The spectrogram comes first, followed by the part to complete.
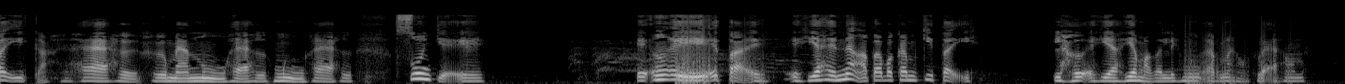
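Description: Throughout the speech a grainy, hissy texture sits over everything, with roughened tones and smeared consonant attacks, and nothing is heard above 10.6 kHz. This is heavy Vorbis compression, which fits a low bitrate of around 30 kbps. The codec likely kept only a smooth spectral outline plus a coarsely quantised residue, so fine treble detail turned into noise of similar energy, and the top of the spectrum was cut away entirely.

From 6.76 to 7.66 s a burst of gritty crackle tears across the sound and then stops. This is processor overload crackle. The processor repeatedly failed to finish its small audio buffers on time, each lasting a few milliseconds, and dozens of them were missed over that short stretch. Every miss left a tiny hard-edged gap of silence, and together the gaps form that rough tearing.

At 8.97 s a short hiss arrives just before a sharp attack, which itself sounds softened. 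This is pre-echo, spread over about 16 ms. The transform codec distributed its quantisation noise evenly across the whole block, so noise scaled for the loud onset also leaked into the quiet moment ahead of it.

The processor overload crackle returns from 11.85 to 12.91 s with the same gritty tearing, this time across a longer stretch of missed buffers, each again filled with silence.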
